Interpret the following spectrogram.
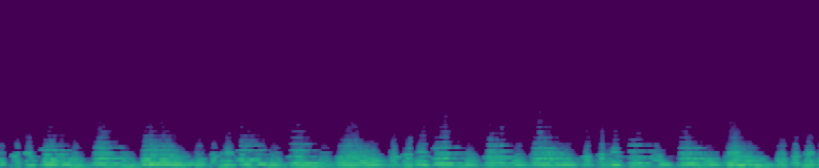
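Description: Brass music: quick, short notes played together in chords over a repeating low bass note.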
